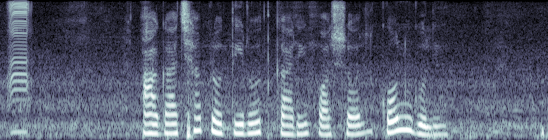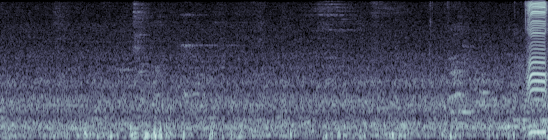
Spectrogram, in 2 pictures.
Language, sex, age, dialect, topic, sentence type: Bengali, female, 25-30, Standard Colloquial, agriculture, question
